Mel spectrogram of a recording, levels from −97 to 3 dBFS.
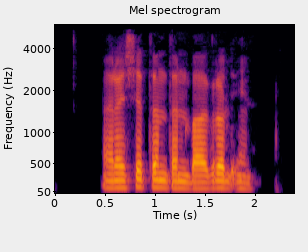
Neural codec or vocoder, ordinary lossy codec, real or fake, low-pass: none; MP3, 48 kbps; real; 5.4 kHz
